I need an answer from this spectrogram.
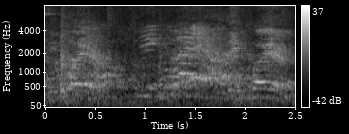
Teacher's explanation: So here for the word declare, the stress is on the second syllable.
